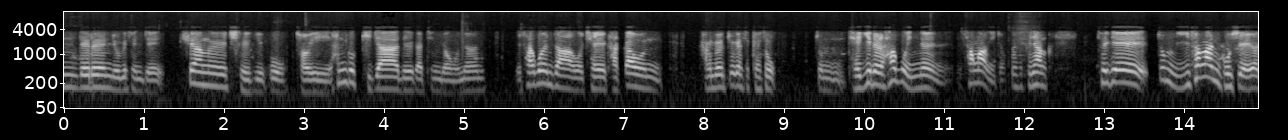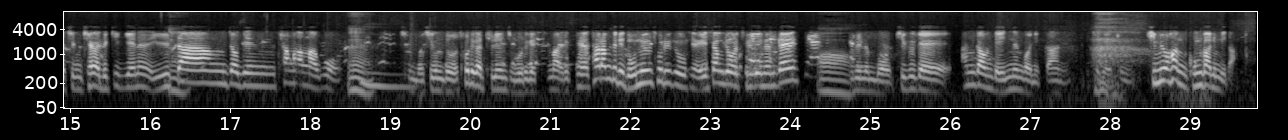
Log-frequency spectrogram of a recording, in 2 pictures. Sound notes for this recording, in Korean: 헝가리 현지. 기자와 전화연결!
